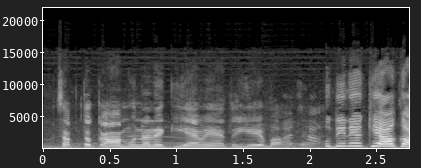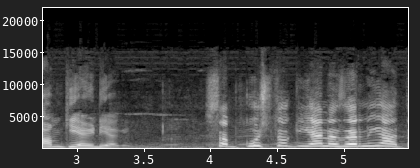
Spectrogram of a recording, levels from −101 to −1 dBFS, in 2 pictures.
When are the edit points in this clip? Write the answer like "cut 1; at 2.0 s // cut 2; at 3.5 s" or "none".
cut 1; at 2.1 s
